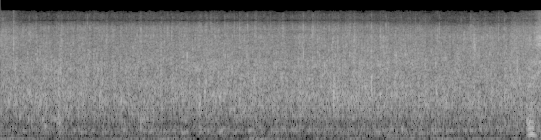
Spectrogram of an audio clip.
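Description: Small, shallow stream running over stones: a steady trickle.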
